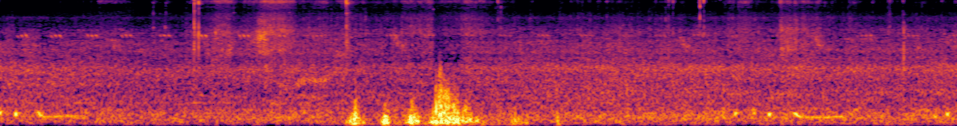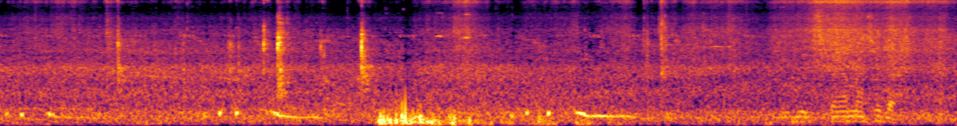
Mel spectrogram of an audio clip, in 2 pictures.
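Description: Pigeons coo softly in repeated low, rolling calls over a steady background hum, with a couple of louder rustling bursts, like wing flaps or handling, and occasional faint voices nearby.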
